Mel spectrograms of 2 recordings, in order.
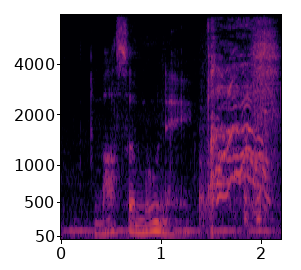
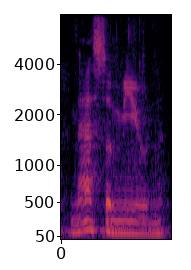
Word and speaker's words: Masamune: I'm going to remind everyone, it's pronounced Masamune, not Masamune.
